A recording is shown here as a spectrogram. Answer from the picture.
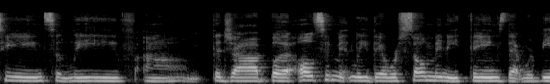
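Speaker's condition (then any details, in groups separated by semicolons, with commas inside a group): No condition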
